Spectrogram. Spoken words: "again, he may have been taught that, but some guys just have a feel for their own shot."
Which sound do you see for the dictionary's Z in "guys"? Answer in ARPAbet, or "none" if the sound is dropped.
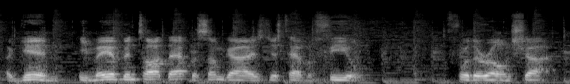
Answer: Z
